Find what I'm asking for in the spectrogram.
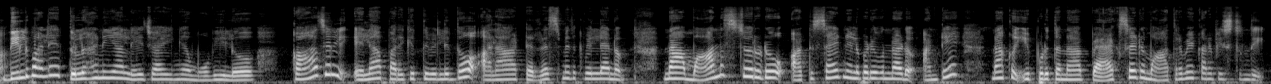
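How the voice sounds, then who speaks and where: A woman's voice: high-pitched, a little mellow, rough recording. A young adult woman storyteller narrating a love story in the first person, with an emotional, dramatic reading.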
